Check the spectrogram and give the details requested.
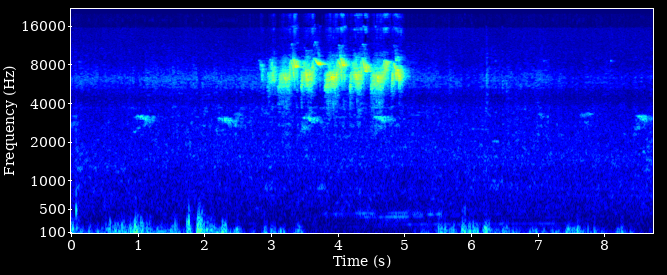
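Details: Birds in the morning: a burst of shrill, fast twittering in the middle, with a few soft mid-pitched chirps scattered throughout and low rumbling noise around it.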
